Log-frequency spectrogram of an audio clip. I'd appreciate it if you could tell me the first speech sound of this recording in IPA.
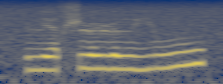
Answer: lʲ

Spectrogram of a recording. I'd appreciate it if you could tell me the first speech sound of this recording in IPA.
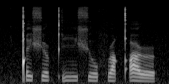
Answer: ǃ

